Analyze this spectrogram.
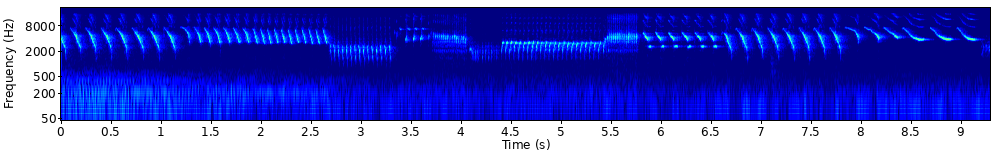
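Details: Canary singing a training song, shifting between rapid high trills, a grating lower buzz, and brief pure whistles, then bursts of quick repeated downslurred notes. The tours change every second or two, with a little low rumble at the start.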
